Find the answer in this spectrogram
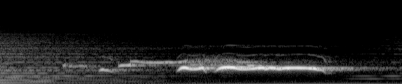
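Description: Soft background music fades out, and a single wavering, whistled bird call follows in the middle, lasting about two seconds. The call has a main pitch that slides and wobbles, with a second, higher line above it.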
